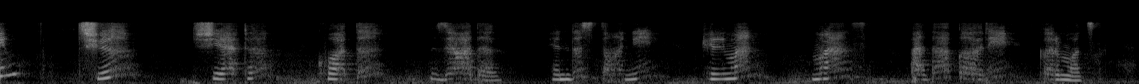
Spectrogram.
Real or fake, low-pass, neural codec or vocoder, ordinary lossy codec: fake; 7.2 kHz; codec, 16 kHz in and 24 kHz out, 0.6 kbps, FocalCodec, streaming, 4096 codes; none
